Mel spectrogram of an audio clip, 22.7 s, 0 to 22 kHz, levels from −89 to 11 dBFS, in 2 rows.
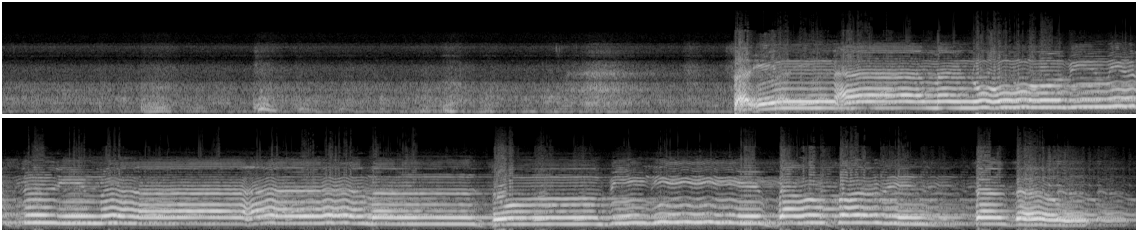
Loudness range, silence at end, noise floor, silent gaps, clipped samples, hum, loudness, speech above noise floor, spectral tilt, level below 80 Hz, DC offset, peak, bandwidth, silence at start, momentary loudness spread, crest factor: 2 LU; 0 s; -37 dBFS; none; under 0.1%; none; -9 LUFS; 29 dB; -8 dB/octave; -52 dBFS; under 0.1%; 0 dBFS; 6.4 kHz; 1.4 s; 18 LU; 10 dB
